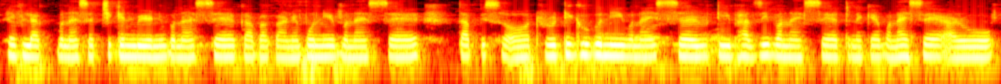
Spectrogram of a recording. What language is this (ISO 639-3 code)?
asm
